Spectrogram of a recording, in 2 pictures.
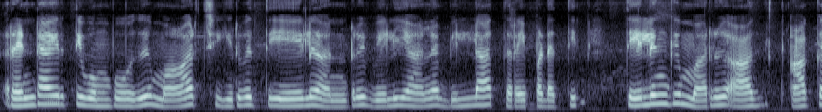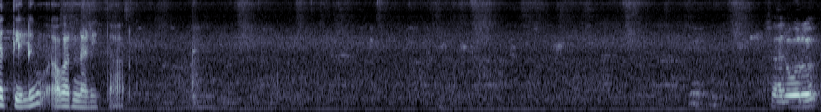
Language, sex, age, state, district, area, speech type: Tamil, female, 30-45, Tamil Nadu, Perambalur, rural, read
